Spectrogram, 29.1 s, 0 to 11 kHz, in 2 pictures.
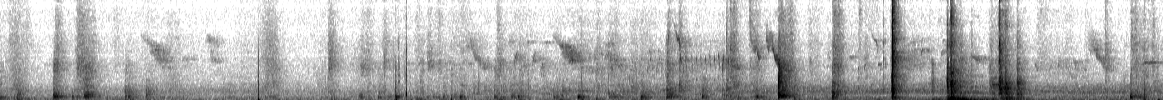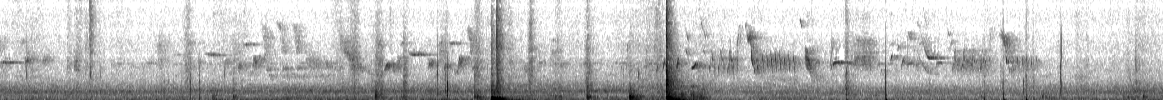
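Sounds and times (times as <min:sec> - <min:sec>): small birds chirping: 0:01.6 - 0:03.5, 0:04.5 - 0:28.4.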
